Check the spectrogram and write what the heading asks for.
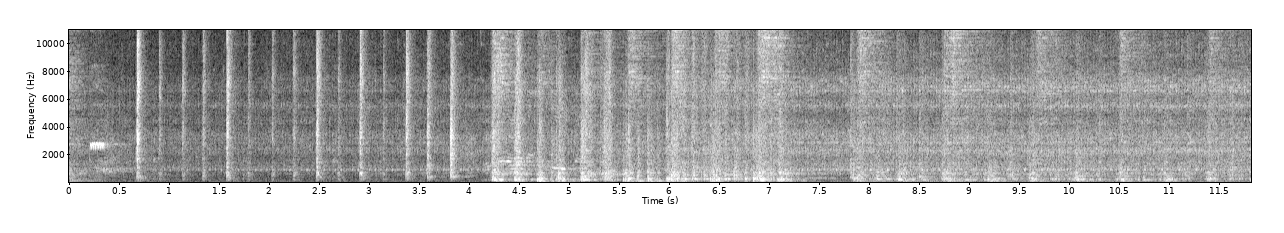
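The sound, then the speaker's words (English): Military diesel trucks idle past during a parade, a heavy engine rumble swelling in loudly partway through and lingering, with sharp clacking hits scattered over a busy outdoor background. “military diesel trucks idled by.”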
